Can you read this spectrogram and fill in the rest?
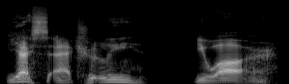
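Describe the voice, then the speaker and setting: Man as a slow, gravelly, arrogant warlord king. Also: deep voice, pushed and bright, dry recording, heavily acted. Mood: smug, contemptuous. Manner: slow, disdainful. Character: arrogant, cruel warlord king, cold and contemptuous. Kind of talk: audio play acting.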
